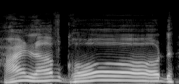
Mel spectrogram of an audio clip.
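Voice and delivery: slow drawn-out Dutch villain voice; Goldmember voice. Retold or imitated. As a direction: savor each word like a greedy villain. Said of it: "it's got the Dutch character".

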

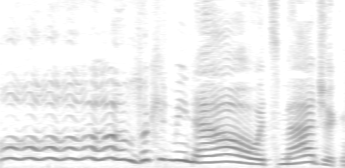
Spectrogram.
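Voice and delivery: high, amazed mock wonder; mock amazement. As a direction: gasp at a magic makeover. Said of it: "it's not like you just go".

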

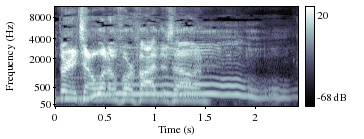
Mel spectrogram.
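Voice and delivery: slow announcer read; radio station ID. Acted.

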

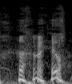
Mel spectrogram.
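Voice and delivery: a short high laugh. Real, not acted. Host laughing at the weather balloon claim. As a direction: burst out laughing. Laughs after Rubio quote.

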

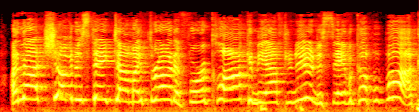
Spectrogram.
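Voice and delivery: a high, fast, indignant rant through a laugh; a quick exasperated complaint; Seinfeld quote. Retold or imitated. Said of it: "Remember, uh, Seinfeld?".

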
